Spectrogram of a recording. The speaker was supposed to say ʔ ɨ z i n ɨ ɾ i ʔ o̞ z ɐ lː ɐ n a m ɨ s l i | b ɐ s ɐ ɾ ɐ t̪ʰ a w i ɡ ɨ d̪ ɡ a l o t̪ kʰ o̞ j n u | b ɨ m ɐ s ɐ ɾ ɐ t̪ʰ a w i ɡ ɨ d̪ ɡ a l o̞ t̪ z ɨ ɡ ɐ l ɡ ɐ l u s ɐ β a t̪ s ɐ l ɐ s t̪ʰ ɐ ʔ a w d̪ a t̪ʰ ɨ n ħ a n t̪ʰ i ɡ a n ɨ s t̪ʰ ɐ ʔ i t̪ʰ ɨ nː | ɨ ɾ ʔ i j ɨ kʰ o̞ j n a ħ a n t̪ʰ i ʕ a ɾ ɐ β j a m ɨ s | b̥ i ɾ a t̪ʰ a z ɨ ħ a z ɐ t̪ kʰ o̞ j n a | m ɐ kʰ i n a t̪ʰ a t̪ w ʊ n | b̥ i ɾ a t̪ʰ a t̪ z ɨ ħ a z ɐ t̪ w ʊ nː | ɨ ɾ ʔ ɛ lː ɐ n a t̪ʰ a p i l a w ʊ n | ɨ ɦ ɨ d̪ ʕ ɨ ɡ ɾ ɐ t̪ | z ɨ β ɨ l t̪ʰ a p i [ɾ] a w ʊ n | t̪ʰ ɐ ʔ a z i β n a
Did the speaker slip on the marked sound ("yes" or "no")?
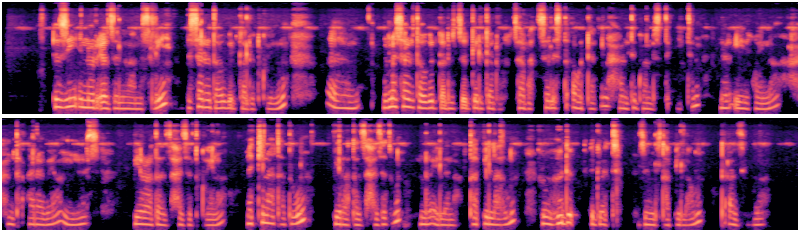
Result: yes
